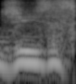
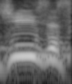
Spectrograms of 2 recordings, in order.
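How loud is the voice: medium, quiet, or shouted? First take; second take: quiet; medium. First: The name is said quietly and softly. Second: The name is said at a moderate volume. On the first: The cry was timid and restrained. "I don't believe that this was a quiet" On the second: The cry was only moderately urgent. "I don't believe it was like a medium"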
